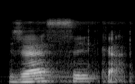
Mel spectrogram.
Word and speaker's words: Jéssica: Jéssica. Eu vou acentuar, por quê? Ser mais forte é a antepenúltima, acentua.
